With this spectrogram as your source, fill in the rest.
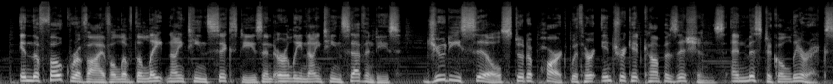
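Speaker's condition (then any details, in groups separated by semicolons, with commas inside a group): No condition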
